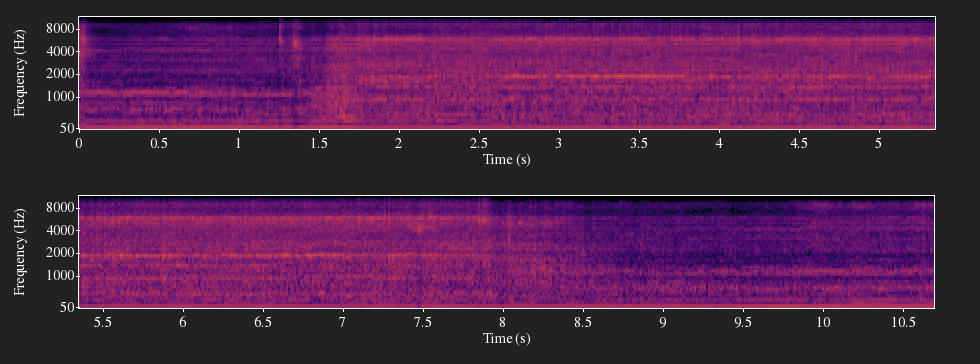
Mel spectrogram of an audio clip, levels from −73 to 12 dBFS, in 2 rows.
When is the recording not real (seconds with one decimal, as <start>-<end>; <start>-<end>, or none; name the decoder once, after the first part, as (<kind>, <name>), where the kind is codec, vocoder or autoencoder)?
0.0-2.9 (codec, SNAC); 3.8-10.7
